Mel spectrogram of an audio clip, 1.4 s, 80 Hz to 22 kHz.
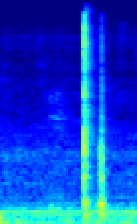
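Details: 16-inch standing fan, model AC 40HP, won't start: two sharp pops about a fifth of a second apart with no motor hum or spin-up; fan motor seized or failing to start.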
